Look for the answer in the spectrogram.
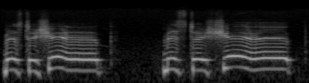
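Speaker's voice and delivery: long drawn-out, high-pitched call; child hailing someone at a distance. A narrator's reading. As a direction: stretch the name to carry far. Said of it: "And Rosie called too".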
